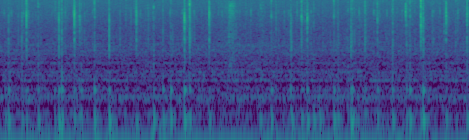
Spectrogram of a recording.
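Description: Long nails of both hands tap and scratch the printed card spine of a thick Lonely Planet New Zealand paperback lying flat. The result is a rapid, steady patter of soft, dull, low taps that die away almost at once, with faint bright scratchy ticks running between them.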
